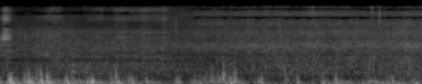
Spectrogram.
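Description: Wind buffeting a handheld camera's microphone: an uneven, gusty rumble that eases a little about halfway through.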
